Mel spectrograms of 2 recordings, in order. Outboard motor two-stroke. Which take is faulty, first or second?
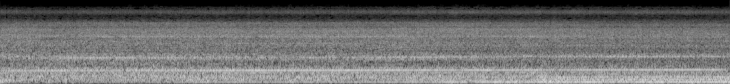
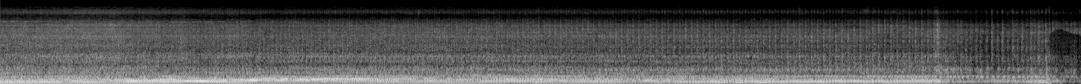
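second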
